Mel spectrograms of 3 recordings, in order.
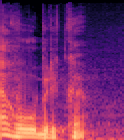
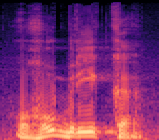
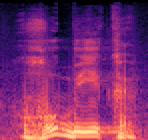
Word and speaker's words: rubrica: Na verdade, a palavra não é rúbrica. Certo é rubrica. O certo é falar rubrica. Muitas pessoas equivocadamente falam rúbrica, como se tivesse até um acento ali que não existe, tá?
